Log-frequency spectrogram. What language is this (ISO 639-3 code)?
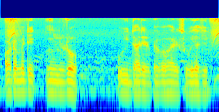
ben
